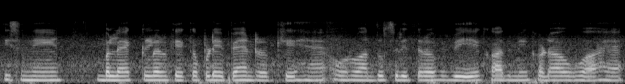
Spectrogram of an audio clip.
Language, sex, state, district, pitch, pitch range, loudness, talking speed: Hindi, female, Haryana, Jhajjar, 195 Hz, 190-200 Hz, -18 LUFS, 170 wpm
